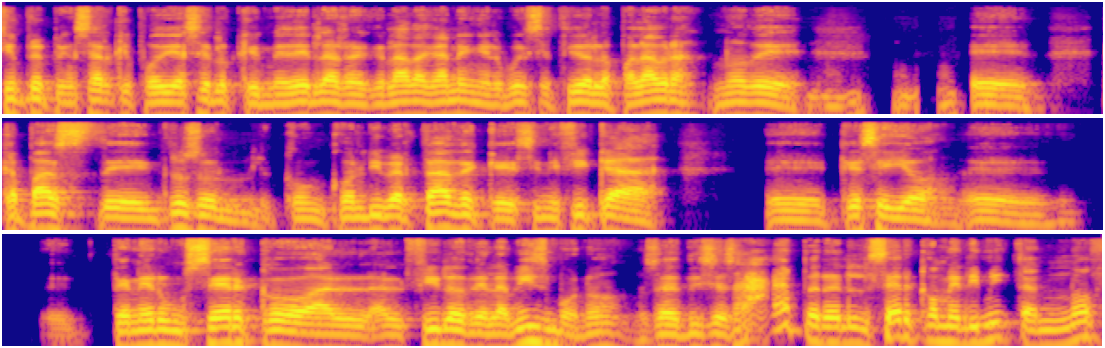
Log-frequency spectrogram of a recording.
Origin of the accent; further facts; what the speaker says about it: Quito, Pichincha, Ecuador; born there; Bueno, nací en Quito.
